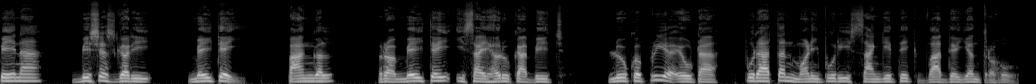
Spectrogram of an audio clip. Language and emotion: Nepali, neutral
